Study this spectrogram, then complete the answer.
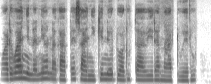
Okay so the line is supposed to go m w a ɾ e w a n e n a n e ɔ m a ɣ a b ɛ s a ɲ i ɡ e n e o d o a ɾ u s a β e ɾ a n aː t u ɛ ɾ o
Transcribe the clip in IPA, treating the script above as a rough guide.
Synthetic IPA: m w a ɾ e w a ɲ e n a n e ɔ n a ɣ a p ɛ s a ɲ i ɡ e n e o d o a ɾ u t a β e ɾ a n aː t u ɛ ɾ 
